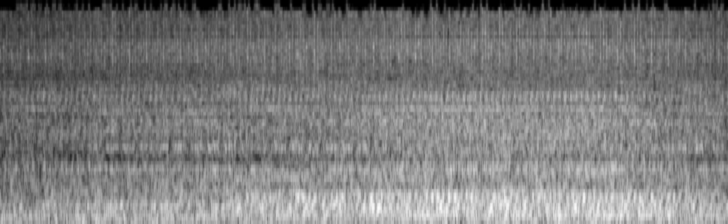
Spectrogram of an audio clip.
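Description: Steady idle with a faint, regular ticking patter and light tonal hum over the base note; abnormal engine noise, cause not identified.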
